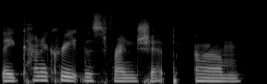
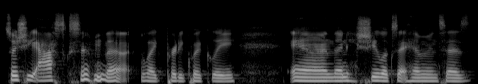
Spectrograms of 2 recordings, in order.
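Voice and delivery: ordinary delivery

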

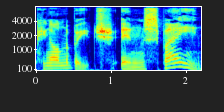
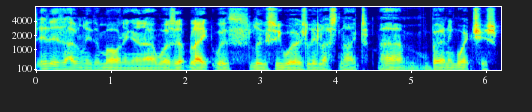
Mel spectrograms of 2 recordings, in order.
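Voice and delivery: nodding off; 5 semitones lower, 5 dB quieter than usual. Real, not acted. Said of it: "as you can hear".

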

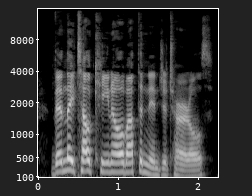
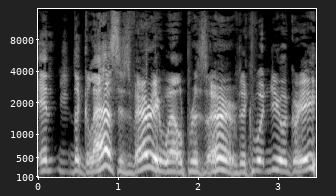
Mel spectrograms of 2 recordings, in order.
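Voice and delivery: mock Splinter; 3 semitones higher, 8 dB louder than usual. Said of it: "he's just like".

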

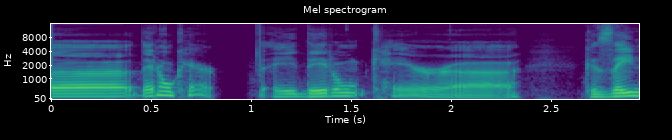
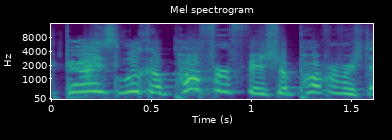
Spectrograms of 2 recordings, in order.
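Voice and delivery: much higher, chirpy imitation of the snorkel guide; guide's excitement. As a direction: mimic the guide cheerfully pointing at a fish. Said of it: "The guy's like".

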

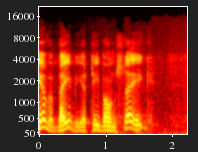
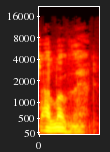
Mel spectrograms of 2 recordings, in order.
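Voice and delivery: ordinary talk, nothing marked

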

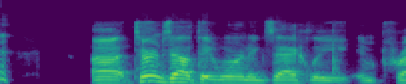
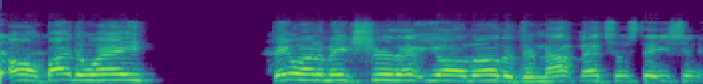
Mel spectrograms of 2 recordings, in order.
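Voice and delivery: loud, high mock announcer to a crowd; retold crowd announcement, high and loud; stage announcement; 10 semitones higher, 8 dB louder than usual. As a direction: project it like a mic announcement.

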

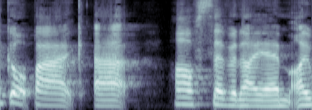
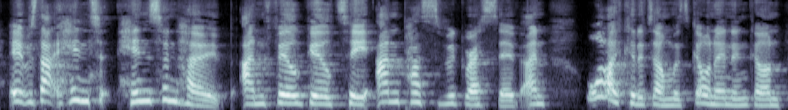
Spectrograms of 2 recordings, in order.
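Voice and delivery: ordinary talk

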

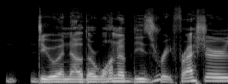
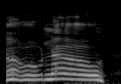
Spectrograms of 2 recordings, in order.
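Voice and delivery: high, soft, drawn-out dismay; quiet high-pitched lament; 9 semitones higher, 7 dB quieter than usual. Real, not acted. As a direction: let out a small, high lament. Just dropped their joint.

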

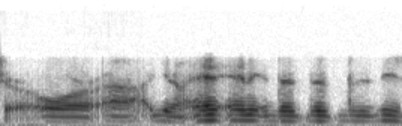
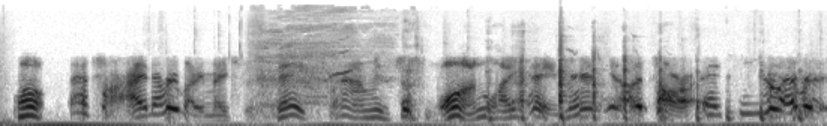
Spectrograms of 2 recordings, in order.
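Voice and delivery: high, lightly mocking trainer voice; retelling how the trainer consoled him: high mock voice; imitating Frankel; 13 semitones higher than usual. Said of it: "he was like".

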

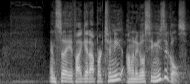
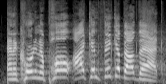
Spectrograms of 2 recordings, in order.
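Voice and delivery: higher, louder declaration; triumphant emphasis; 9 semitones higher, 8 dB louder than usual. Real, not acted. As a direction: land the point with glee. Triumphant point in sermon.

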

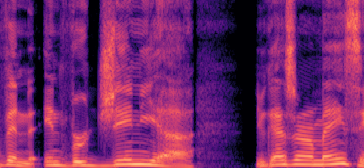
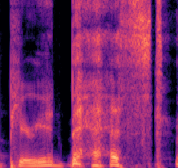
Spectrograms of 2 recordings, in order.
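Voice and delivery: laughing read; 2 semitones higher, much slower than usual. Real, not acted. Reading the review's punctuation aloud.

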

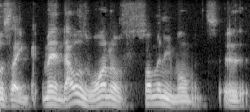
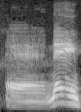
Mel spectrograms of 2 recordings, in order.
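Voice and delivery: ordinary talk, nothing marked

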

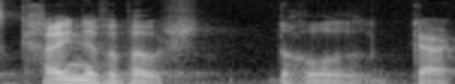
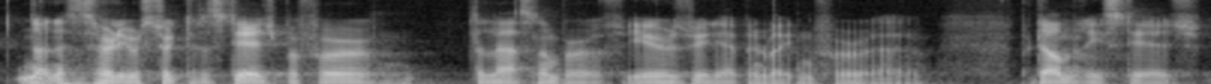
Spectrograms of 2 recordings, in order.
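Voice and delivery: normal talking voice

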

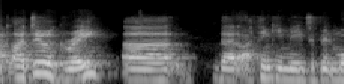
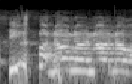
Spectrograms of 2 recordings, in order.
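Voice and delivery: louder, higher no through laughter; laughing protest; 8 semitones higher, 7 dB louder than usual. Real, not acted. Guest laughing off the host's Pocock question, loud laughing protest.

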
